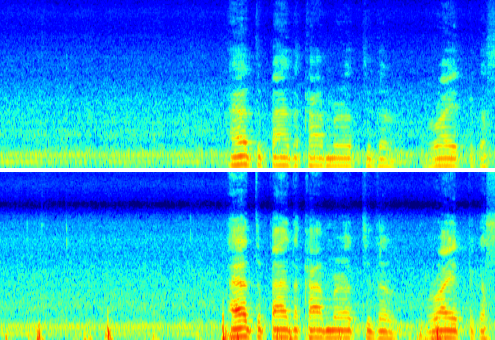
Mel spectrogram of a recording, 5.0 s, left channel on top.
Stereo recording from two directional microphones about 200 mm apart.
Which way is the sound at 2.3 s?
55° right (ahead or behind).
